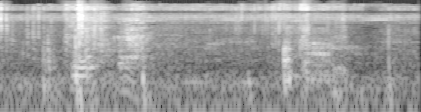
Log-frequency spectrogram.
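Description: A few scuffing footsteps and knocks on an asphalt road, the loudest about half a second in, with brief faint voices between them.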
